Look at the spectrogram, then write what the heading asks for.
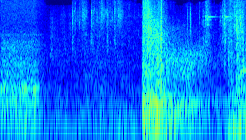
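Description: Gunfire from jumping shots in a first-person shooter video game comes as a loud, sharp burst of shooting, with quieter shots and game noise before and after it.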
